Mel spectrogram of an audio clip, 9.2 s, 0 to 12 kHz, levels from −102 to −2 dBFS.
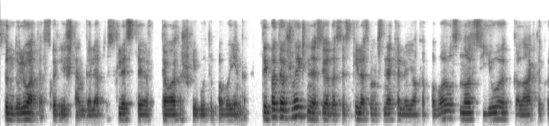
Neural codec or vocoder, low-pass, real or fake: none; 7.2 kHz; real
